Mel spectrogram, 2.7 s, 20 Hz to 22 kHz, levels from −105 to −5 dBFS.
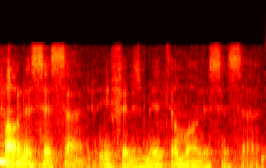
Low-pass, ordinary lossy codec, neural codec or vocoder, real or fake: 7.2 kHz; none; codec, 16 kHz, 16 kbps, FunCodec, trained on LibriTTS, 50 frames a second; fake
